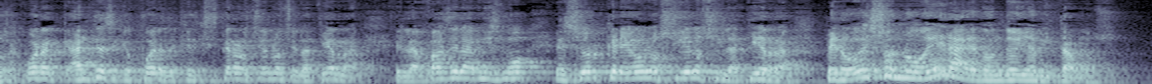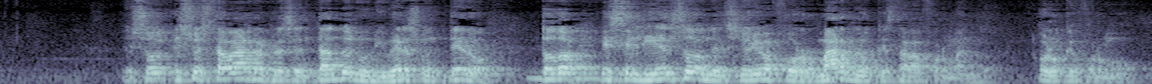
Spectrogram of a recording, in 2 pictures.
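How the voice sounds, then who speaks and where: A Mexican man with a high-pitched voice leads a Bible study. He keeps asking his listeners questions and laughs easily as he explains. The sound carries a roomy echo. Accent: Mexican Spanish. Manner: laughs easily while teaching. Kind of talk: interactive Bible study lesson.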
